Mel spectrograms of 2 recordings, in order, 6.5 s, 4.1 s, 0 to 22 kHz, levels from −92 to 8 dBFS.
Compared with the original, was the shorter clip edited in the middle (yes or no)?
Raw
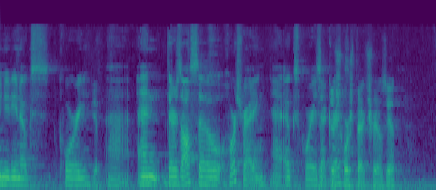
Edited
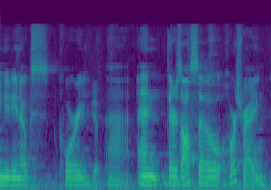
no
